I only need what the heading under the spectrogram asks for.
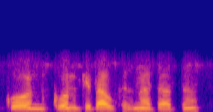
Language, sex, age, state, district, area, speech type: Urdu, male, 18-30, Uttar Pradesh, Saharanpur, urban, conversation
